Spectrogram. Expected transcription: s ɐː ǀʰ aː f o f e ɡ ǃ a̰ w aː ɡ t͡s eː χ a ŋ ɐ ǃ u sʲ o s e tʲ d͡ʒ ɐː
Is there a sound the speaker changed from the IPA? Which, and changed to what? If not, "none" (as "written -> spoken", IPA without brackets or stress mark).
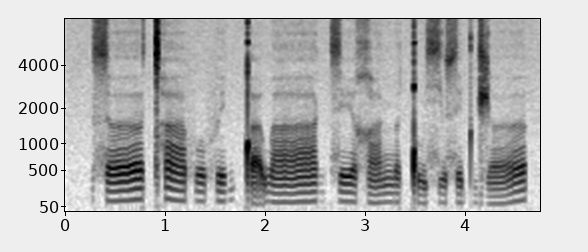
none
